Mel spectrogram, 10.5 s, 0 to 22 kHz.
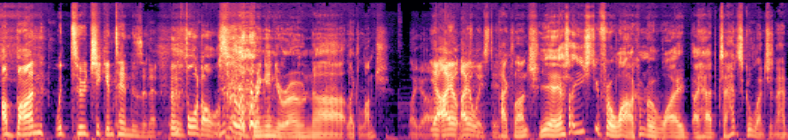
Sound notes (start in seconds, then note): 2.9 laughs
